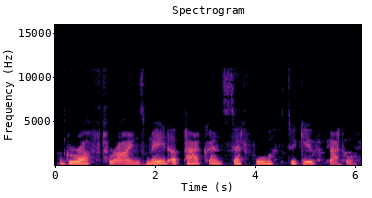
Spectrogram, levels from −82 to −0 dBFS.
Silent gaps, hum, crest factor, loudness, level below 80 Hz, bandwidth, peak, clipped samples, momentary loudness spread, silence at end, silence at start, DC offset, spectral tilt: none; none; 16 dB; -26 LUFS; -58 dBFS; 11 kHz; -10 dBFS; under 0.1%; 10 LU; 0.1 s; 0.1 s; under 0.1%; -7 dB/octave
